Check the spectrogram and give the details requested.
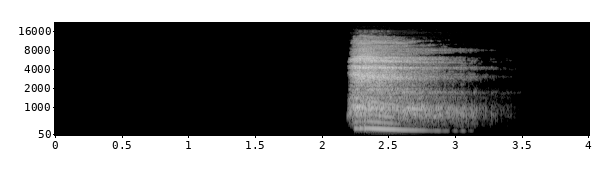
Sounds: Sigh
